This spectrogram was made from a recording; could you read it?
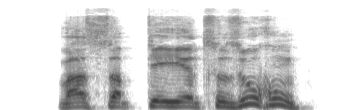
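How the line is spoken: Called out. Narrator (German): rief einer von ihnen

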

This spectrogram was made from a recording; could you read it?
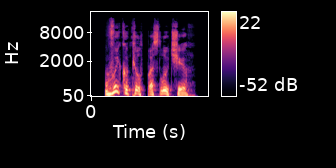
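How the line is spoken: Laughing. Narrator (Russian): Тайр рассмеялся

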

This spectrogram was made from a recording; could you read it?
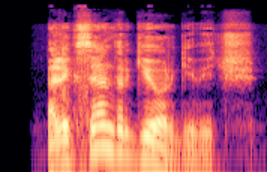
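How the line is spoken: Calm. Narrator (Russian): начал спокойно Левин

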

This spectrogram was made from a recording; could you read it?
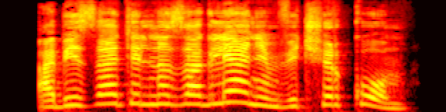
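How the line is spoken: Cheerful shout. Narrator (Russian): весело выкрикнул аналитик

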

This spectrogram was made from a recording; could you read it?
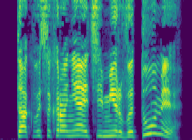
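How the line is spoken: Angry bark. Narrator (Russian): Рявкнул, разозлившись

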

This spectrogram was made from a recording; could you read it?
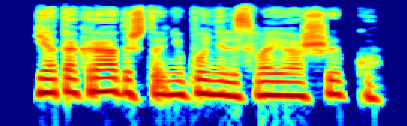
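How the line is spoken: Mother grumbling. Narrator (Russian): продолжает ворчать мамуля

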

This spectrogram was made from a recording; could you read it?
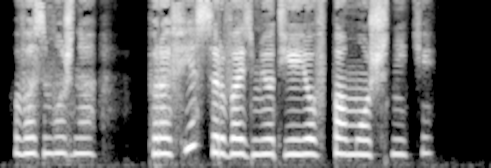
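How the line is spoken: Timid interjection. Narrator (Russian): Робко встревает завхоз

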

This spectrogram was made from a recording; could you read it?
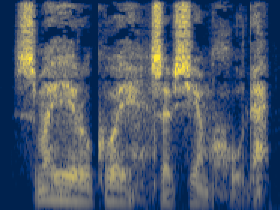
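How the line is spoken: Forced through teeth, in pain. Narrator (Russian): выдавил Ян сквозь зубы, когда тело вдруг захлестнуло волной огненной боли

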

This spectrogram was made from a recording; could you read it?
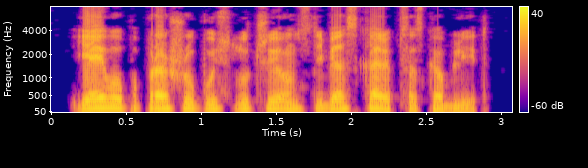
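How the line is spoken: Snort. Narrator (Russian): хмыкнул Метла

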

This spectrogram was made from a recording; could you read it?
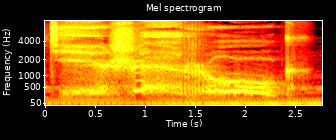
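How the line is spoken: Dying wheeze. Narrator (Russian): Просипел рядовой, выдавив три слога на последнем издыхании

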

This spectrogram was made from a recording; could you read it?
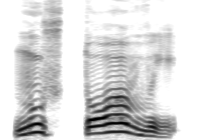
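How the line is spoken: Loud and clear repetition. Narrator (Russian): так же громко и четко повторил

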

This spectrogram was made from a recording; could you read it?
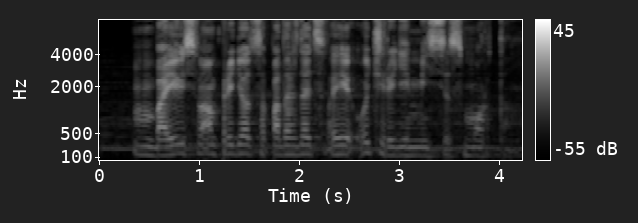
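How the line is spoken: Hard, hammering voice. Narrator (Russian): сказал он настолько жестким голосом, словно забивал гвозди

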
